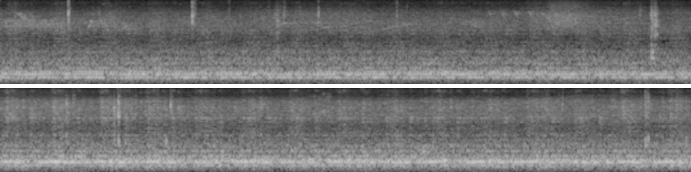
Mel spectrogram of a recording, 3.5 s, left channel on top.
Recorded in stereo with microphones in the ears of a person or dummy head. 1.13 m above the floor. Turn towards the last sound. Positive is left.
turn(degrees=-75)  # may be behind; listen again after turning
